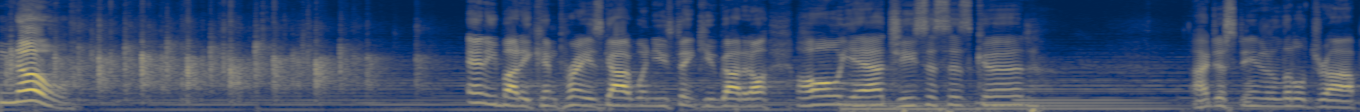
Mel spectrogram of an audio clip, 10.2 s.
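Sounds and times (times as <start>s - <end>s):
audience clapping: 0.0s - 3.4s
speech: 0.1s - 0.6s, 3.5s - 7.9s, 9.0s - 10.1s.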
